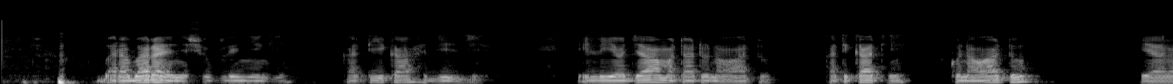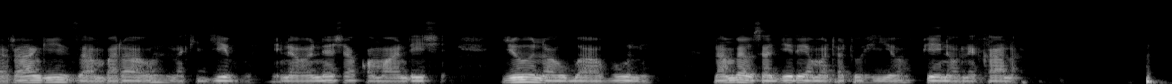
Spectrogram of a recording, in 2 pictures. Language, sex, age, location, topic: Swahili, male, 18-24, Nairobi, government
